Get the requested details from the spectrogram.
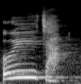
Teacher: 표기대로 이중모음을 살려서 발음합니다.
